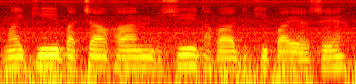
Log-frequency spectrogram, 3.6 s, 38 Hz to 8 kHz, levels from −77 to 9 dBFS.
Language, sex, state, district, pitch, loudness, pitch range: Nagamese, male, Nagaland, Dimapur, 110 Hz, -16 LUFS, 105-115 Hz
